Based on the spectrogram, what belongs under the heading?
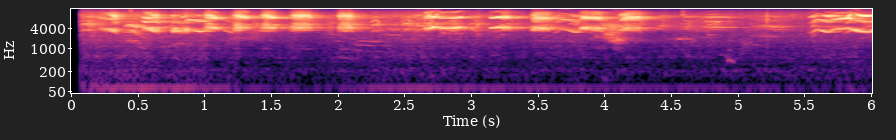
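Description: Birds chirping, several high voices overlapping, with quick runs of repeated notes and short sliding calls.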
